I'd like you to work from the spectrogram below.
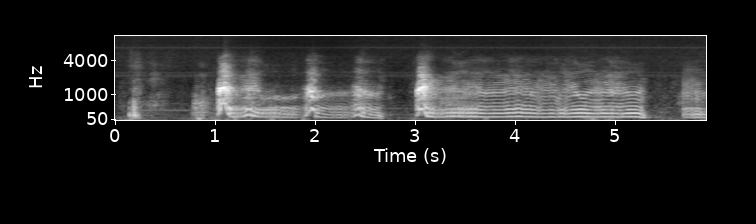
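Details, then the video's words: A pet dog, one of a pair called Noraengi and Bori, making odd vocal noises: short wavering growl-barks, then a sustained two-second warbling moan with wobbling pitch, ending in a brief final grumble. "이상한 소리를 내는 강아지"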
